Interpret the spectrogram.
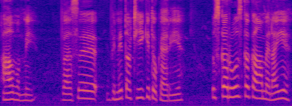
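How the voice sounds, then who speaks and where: A woman voicing a mild, caring young husband who asks questions with gentle concern in a cartoon story. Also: medium pitch, lively intonation, normal speed, dry recording, voice pushed down, natural voice. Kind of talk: cartoon moral story voice acting.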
